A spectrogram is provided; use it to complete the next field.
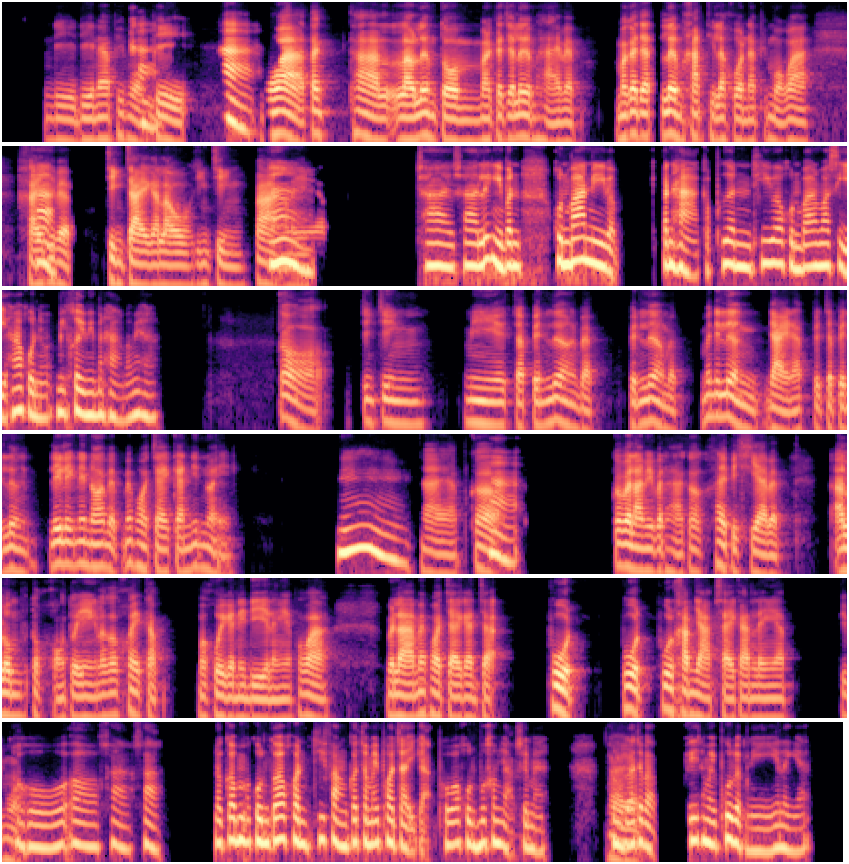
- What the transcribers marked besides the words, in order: none
- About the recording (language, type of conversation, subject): Thai, unstructured, เพื่อนที่ดีมีผลต่อชีวิตคุณอย่างไรบ้าง?
- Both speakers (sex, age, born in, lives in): female, 30-34, Thailand, United States; male, 20-24, Thailand, Thailand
